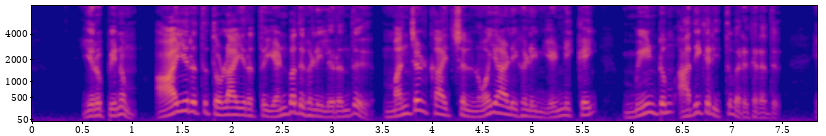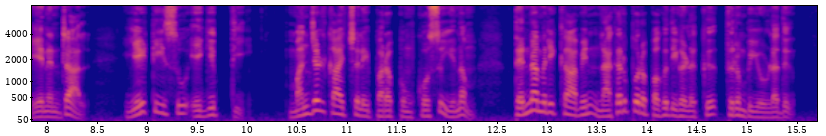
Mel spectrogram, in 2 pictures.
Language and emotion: Tamil, neutral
